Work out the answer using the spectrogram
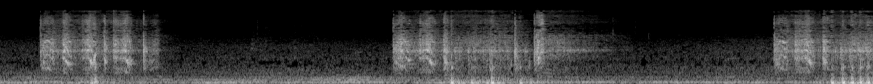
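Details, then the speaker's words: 2002 Yamaha V-Star 650 V-twin, newly bought, possibly needing a full tune-up, on choke, rusty gas tank; three cranking bursts of one to two seconds, never catching. Hard starting, owner suspects flooding. "probably flooded it out and all kinds of stuff. I was just real anxious to hear it start, which I did get it running for a second, which you guys will see, but I'm pretty sure I flooded it out."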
